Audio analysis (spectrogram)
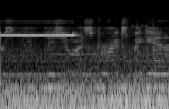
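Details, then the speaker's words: Boat with twin Honda outboards: a steady high electronic warning beep set off by moving the control levers, which then cuts off; owner also notes low battery voltage made starting labored. "Oh, I was dinking around with these levers is why that's going off."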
